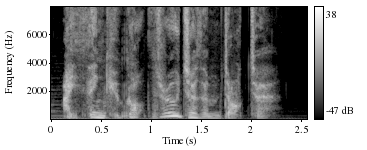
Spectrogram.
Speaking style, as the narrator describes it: whispered

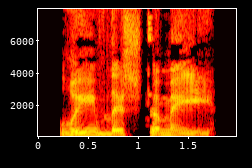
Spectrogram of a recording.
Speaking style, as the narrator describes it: growled Bengtson

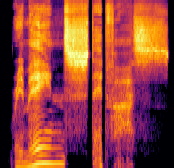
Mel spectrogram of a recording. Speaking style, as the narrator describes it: whispered

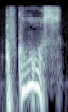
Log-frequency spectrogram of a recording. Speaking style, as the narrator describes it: Lupin breathed

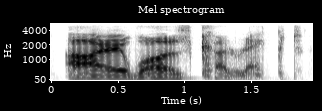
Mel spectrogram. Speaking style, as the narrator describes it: said Jewel thickly

